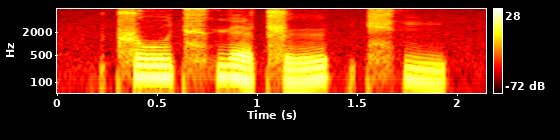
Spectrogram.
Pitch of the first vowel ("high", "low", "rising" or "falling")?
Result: high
